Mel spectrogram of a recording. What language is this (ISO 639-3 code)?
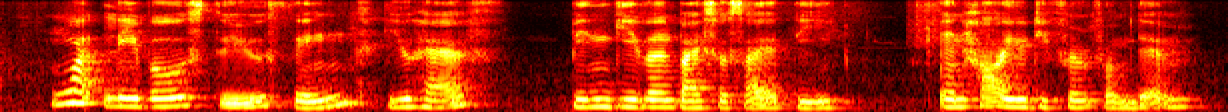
eng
